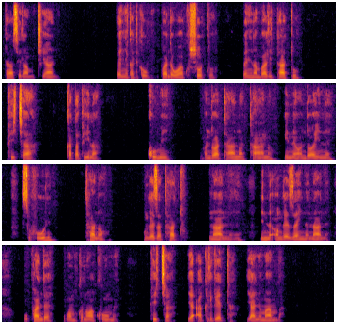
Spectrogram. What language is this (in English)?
Swahili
